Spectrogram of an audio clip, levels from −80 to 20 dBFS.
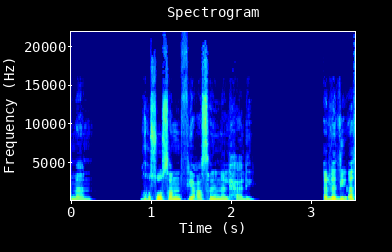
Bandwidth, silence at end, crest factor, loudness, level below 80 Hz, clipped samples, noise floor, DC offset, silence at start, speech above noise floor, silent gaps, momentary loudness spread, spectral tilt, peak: over 20 kHz; 0 s; 20 dB; -27 LUFS; -44 dBFS; under 0.1%; under -90 dBFS; under 0.1%; 0 s; over 63 dB; 0.39-0.86 s, 2.43-3.14 s; 14 LU; -4.5 dB/octave; -8 dBFS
